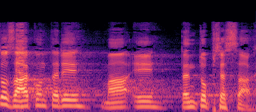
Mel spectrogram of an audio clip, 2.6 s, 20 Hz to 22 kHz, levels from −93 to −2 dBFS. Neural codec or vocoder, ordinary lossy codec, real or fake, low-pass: none; MP3, 64 kbps; real; 10.8 kHz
